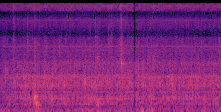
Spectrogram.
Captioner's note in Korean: 보글보글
